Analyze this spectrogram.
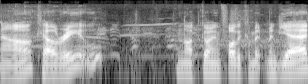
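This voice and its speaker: Over noticeable background noise, a man with a non-native accent speaks at a fairly quick pace and a fairly high pitch, with ordinary pitch variation. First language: not English. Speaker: esports caster. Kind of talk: live commentary. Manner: fast, play-by-play.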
